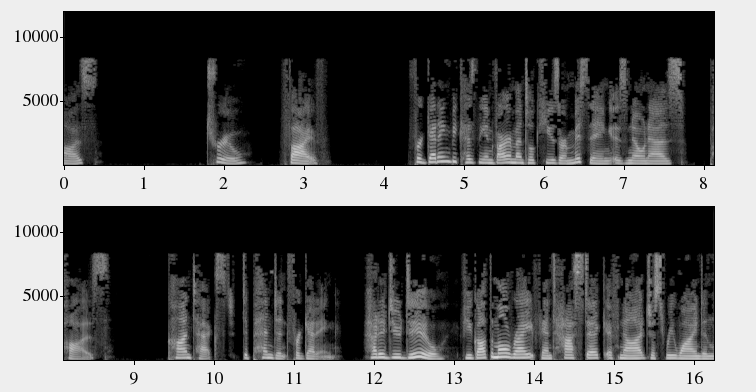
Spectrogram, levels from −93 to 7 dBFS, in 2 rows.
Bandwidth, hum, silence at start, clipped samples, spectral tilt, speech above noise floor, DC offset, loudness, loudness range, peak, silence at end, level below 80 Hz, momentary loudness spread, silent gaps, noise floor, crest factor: 8.8 kHz; none; 0 s; under 0.1%; -5 dB/octave; over 68 dB; under 0.1%; -23 LUFS; 9 LU; -6 dBFS; 0 s; -60 dBFS; 17 LU; 2.49-2.53 s, 7.88-7.93 s, 11.66-11.73 s; under -90 dBFS; 18 dB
